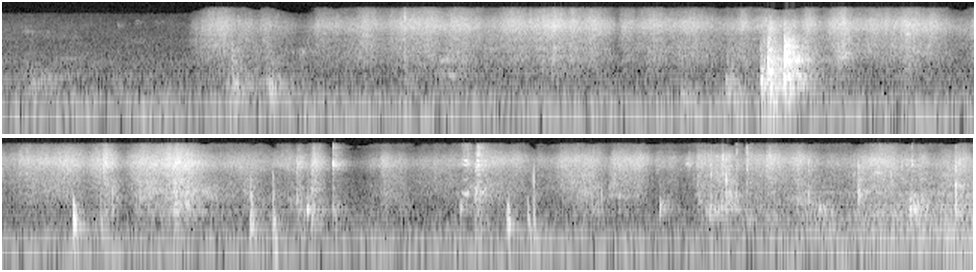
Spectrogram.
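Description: Plastic shoe covers rustle and crinkle close by.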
